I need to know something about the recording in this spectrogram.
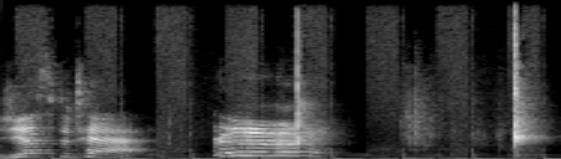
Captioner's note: grunting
